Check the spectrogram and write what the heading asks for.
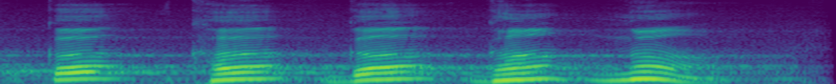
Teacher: ऐसे पाणिनि व्याकरण में कुछ सूत्र आते हैं, अकूह विसर्जनीयानाम कंठः, मतलब अ आ, ये दो स्वर, और क वर्ग, क ख ग घ ङ, इनका उच्चारण कंठ से होता है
